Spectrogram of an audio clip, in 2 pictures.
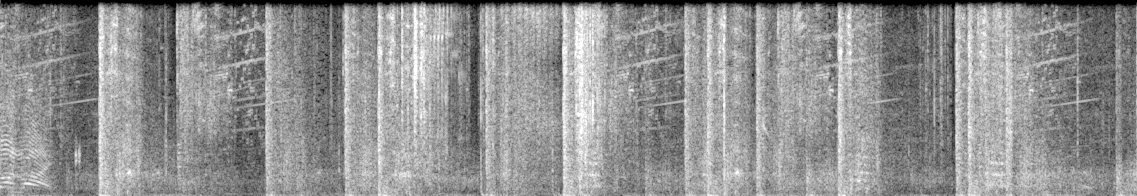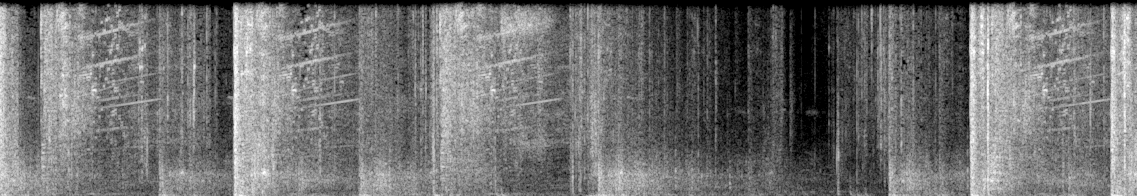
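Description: Loud sniper rifle shots crack out again and again.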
